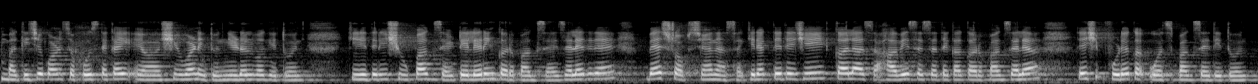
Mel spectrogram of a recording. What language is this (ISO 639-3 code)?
kok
